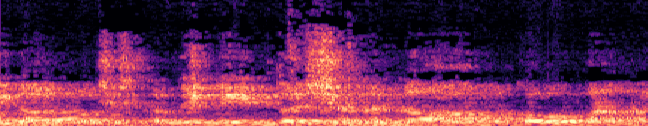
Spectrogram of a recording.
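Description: A man's voice chanting a Gurbani hymn in long held, gently wavering notes, in the style of Sikh kirtan.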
